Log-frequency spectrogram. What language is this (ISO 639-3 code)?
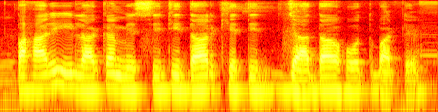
bho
